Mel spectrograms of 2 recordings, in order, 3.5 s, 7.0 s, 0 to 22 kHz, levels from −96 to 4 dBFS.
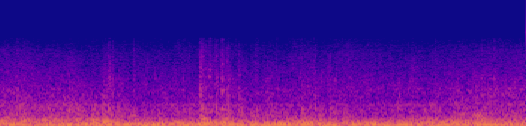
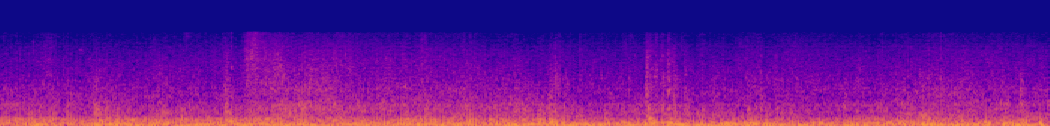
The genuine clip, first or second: first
